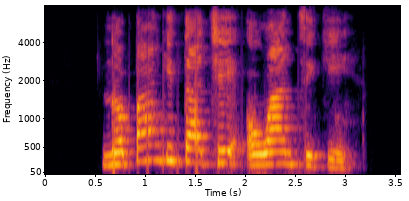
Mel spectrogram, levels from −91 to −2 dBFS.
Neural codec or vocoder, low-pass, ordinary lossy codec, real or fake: none; 7.2 kHz; Opus, 24 kbps; real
